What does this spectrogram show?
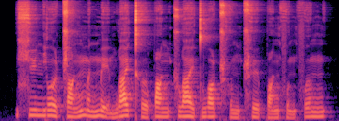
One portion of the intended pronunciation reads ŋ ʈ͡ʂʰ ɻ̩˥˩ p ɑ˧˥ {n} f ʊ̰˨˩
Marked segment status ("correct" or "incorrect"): incorrect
